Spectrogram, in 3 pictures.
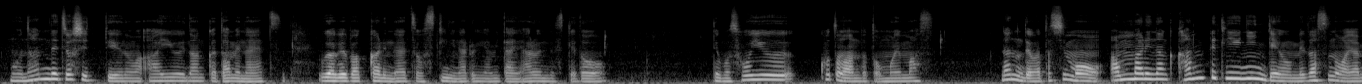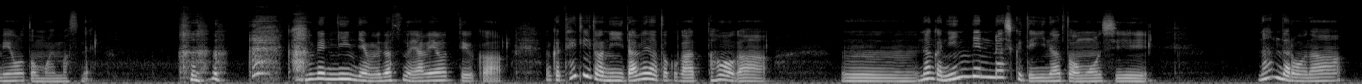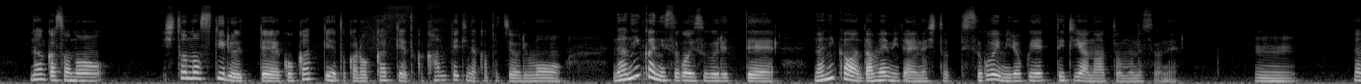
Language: Japanese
